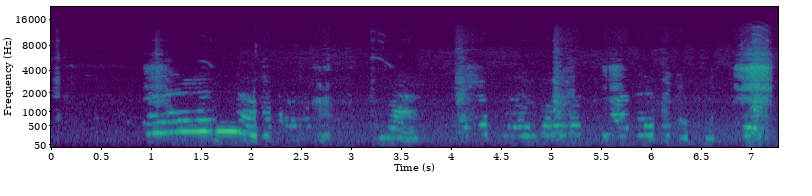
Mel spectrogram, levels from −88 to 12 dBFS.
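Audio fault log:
2.26–2.66 s and 2.82–3.03 s, echo leak: a faint copy of the speech returns 373 ms late, about 20 dB down, then much weaker, near 40 dB down, likely from a far-end echo canceller. Spectrogram shows ghost formant bands trailing by 0.37 s.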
